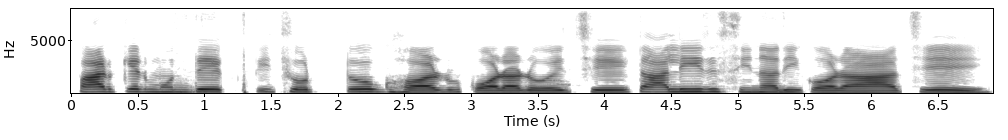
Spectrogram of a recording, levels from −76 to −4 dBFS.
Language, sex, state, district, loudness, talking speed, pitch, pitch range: Bengali, female, West Bengal, Jhargram, -21 LUFS, 95 wpm, 195 Hz, 185-220 Hz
